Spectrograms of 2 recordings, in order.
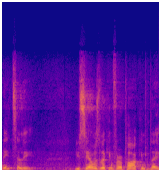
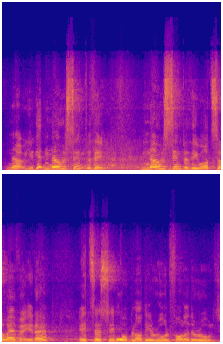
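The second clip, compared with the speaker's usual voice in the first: mock stern; 3 semitones higher, 8 dB louder than usual. Mock-stern telling off audience.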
